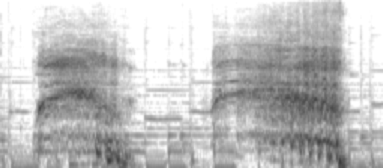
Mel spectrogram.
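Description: A horse neighs twice, each a loud, shaky whinny of about two seconds that trembles and falls away, over soft background music.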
